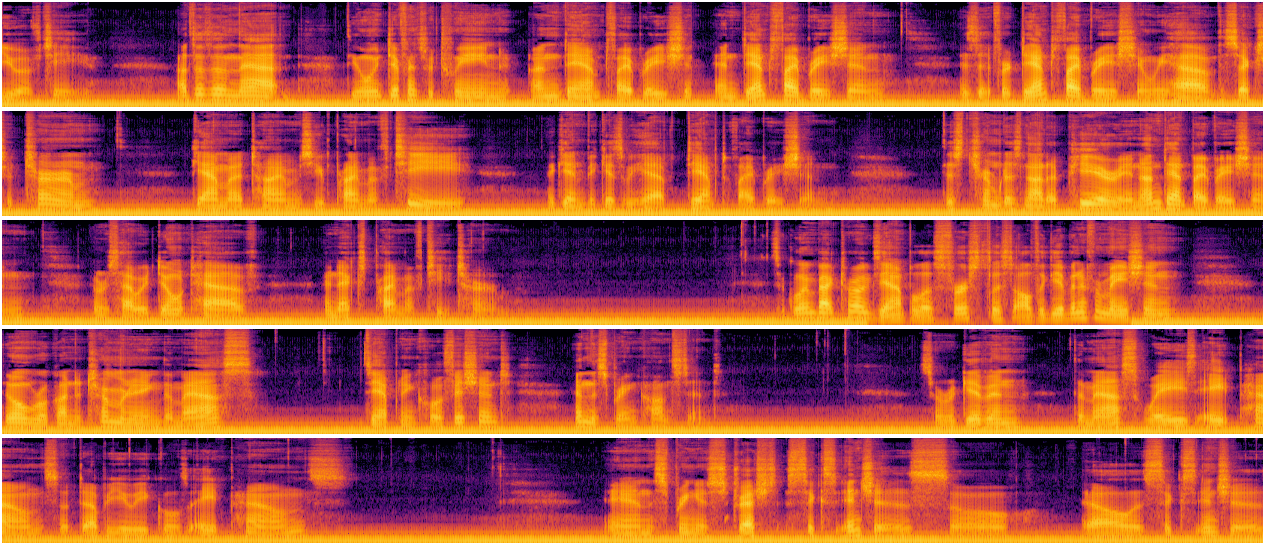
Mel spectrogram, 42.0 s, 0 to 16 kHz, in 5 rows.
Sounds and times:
Speech: 0:00.0 - 0:00.6, 0:01.2 - 0:11.5, 0:12.1 - 0:13.9, 0:14.7 - 0:20.2, 0:21.8 - 0:26.9, 0:27.6 - 0:30.0, 0:31.4 - 0:35.9, 0:37.7 - 0:42.0.

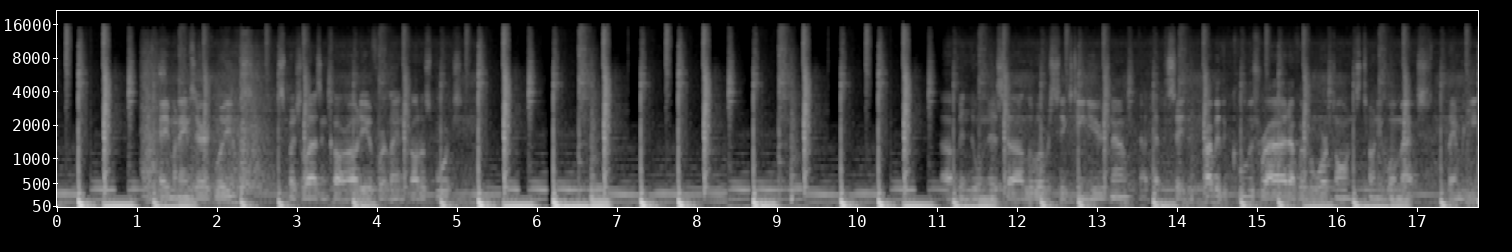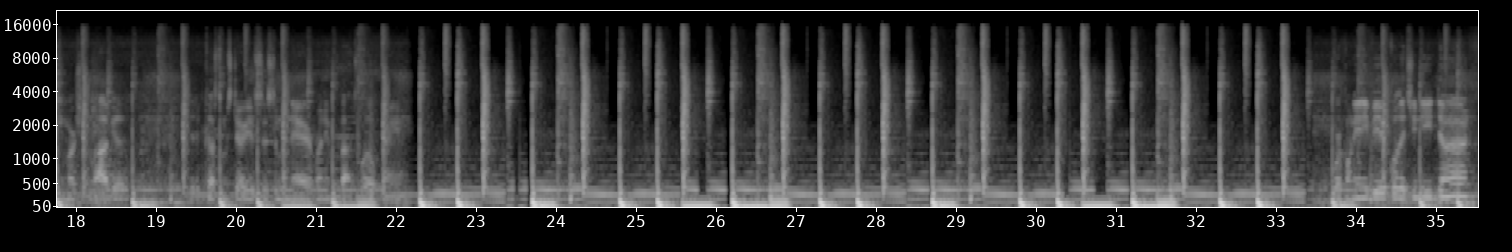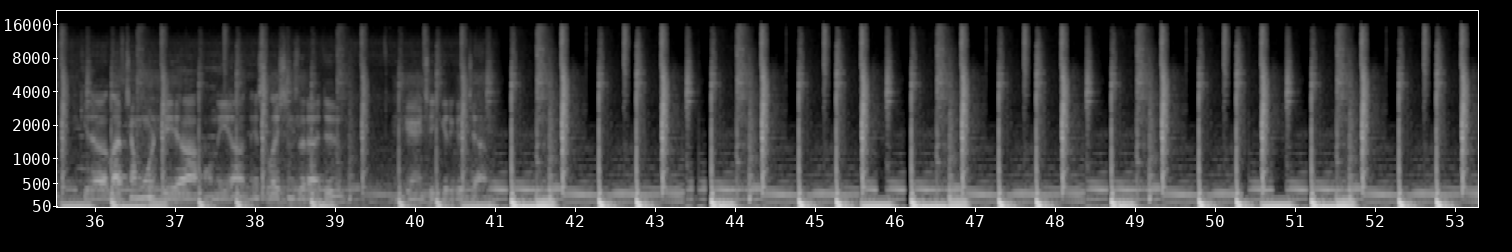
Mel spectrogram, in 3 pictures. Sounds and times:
Music: 0:00.0 - 0:53.2
Speech: 0:01.1 - 0:05.2, 0:11.0 - 0:18.8, 0:19.4 - 0:22.2, 0:33.7 - 0:39.2, 0:39.8 - 0:41.0.

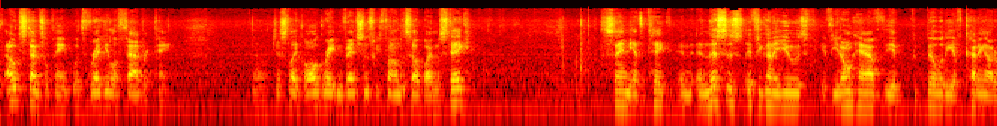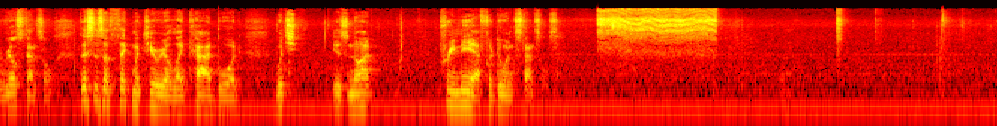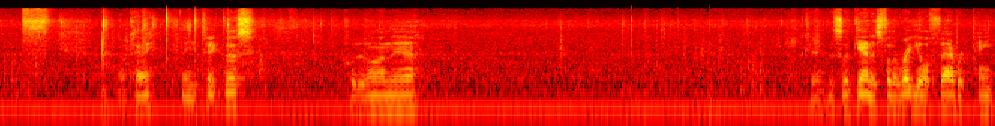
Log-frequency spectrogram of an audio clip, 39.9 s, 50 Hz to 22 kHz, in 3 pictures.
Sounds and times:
Speech: 0:00.0 - 0:02.3, 0:03.4 - 0:06.4, 0:08.0 - 0:18.4, 0:19.2 - 0:20.8, 0:28.2 - 0:30.1, 0:31.2 - 0:32.3, 0:37.3 - 0:39.8
Spray: 0:21.2 - 0:22.9, 0:26.9 - 0:27.3.

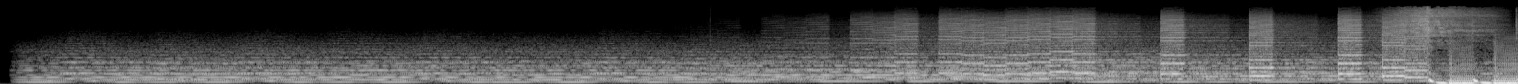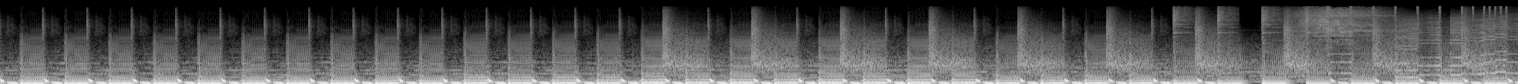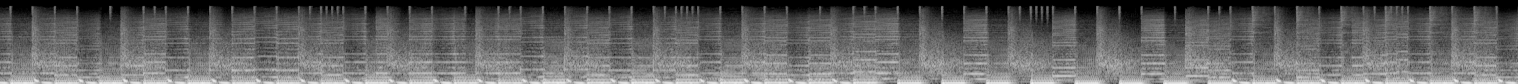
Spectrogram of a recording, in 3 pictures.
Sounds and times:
Techno: 0:07.1 - 0:45.5.

